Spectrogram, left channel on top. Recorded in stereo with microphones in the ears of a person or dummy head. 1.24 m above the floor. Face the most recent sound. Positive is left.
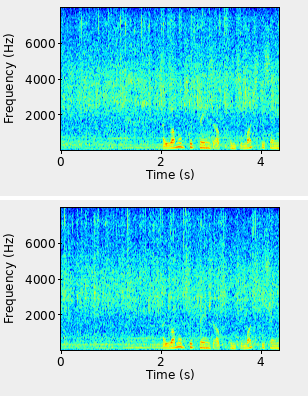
turn(degrees=10)  # may be behind; listen again after turning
